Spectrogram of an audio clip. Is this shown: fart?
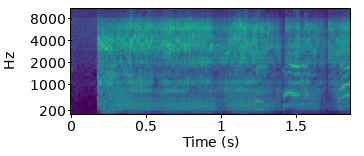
yes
